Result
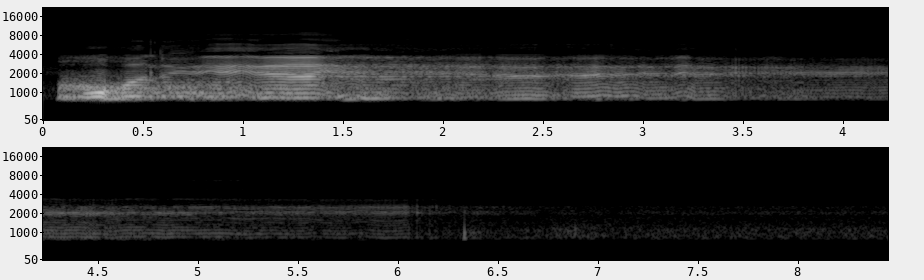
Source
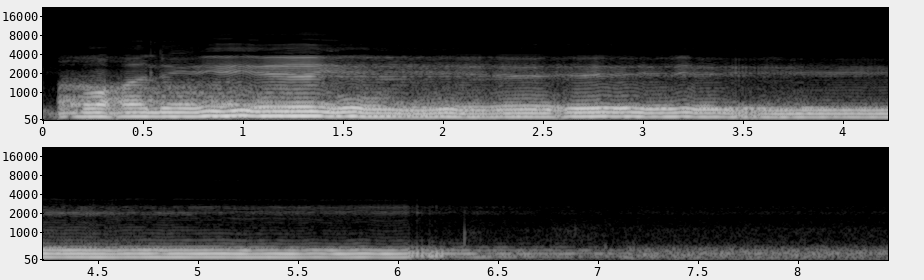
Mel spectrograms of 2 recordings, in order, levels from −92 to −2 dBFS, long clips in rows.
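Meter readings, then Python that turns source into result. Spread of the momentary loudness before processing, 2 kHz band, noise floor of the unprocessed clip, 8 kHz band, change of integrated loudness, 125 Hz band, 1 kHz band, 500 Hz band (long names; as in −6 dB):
10 LU, +3.0 dB, −52 dBFS, can't be measured, −14.5 dB, below −40 dB, +1.5 dB, below −40 dB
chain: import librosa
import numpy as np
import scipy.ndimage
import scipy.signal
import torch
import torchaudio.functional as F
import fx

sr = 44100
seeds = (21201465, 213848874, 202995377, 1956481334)

y = fx.brickwall_highpass(x, sr, low_hz=760.0)
y = y * 10.0 ** (3.0 / 20.0)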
